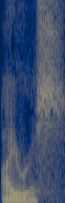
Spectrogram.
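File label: "iris", American English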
